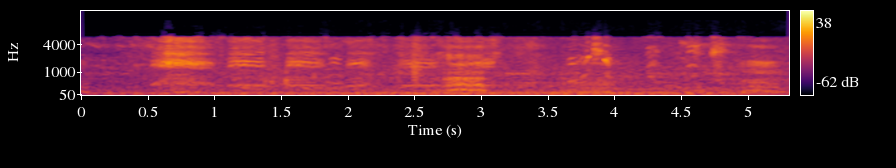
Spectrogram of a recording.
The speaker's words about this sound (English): That is the sound of toque macaques.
